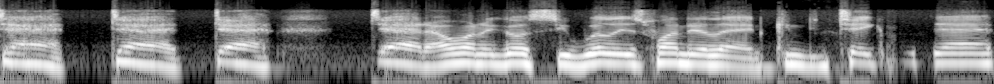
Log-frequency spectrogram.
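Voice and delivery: put-on excited, eager dog voice. Voicing a pumped dog begging its owner to see a movie: voicing an excited pumped dog. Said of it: "Sean's dog ... he's so pumped. He's like".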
